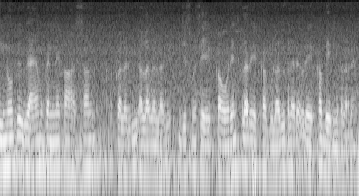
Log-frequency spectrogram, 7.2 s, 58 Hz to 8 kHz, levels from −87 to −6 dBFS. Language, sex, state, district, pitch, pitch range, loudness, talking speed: Hindi, male, Uttarakhand, Uttarkashi, 110 Hz, 105-120 Hz, -17 LUFS, 235 wpm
